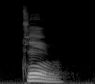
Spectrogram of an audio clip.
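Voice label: "ting", Nigerian Pidgin, male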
